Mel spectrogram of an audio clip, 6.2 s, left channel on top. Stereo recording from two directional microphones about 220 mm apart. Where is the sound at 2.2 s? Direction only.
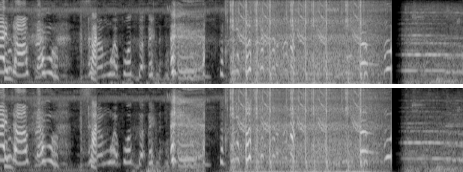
25° right (ahead or behind).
